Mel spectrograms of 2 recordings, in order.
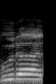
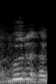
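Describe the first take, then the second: First: The d sound is plain, with no breath. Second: The d sound is breathy, with a puff of air. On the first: The speaker calls it wrong. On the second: The speaker calls it right.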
